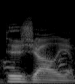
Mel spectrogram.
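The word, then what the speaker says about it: Djalia: of Dejali to post Dejali, my bad. The D is pronounced. It's not like Django. It's Hela, and Hela wasn't targeted for either of these teams.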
